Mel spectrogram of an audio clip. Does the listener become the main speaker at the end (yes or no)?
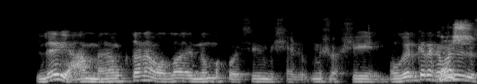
yes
